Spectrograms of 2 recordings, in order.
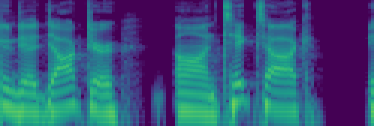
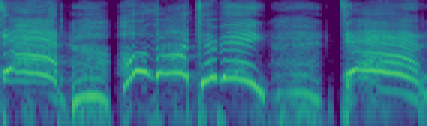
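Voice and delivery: mock child voice yelling, very high and slow. Retelling a daughter's bike ride: imitating a child yelling. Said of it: ""Quit yelling." Like, everybody in the neighborhood can hear you".

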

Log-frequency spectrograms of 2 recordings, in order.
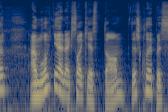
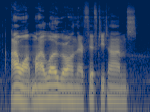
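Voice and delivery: ordinary delivery

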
